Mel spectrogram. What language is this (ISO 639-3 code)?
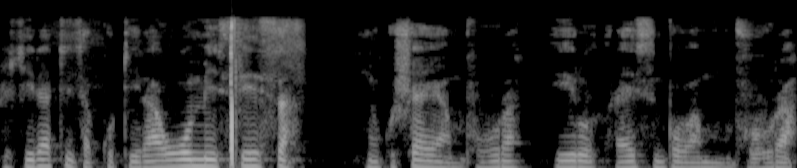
sna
